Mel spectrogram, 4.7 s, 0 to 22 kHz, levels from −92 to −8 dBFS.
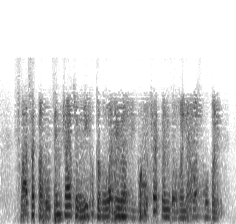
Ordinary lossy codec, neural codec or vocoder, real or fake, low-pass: AAC, 24 kbps; codec, 44.1 kHz, 0.9 kbps, DAC; fake; 19.8 kHz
